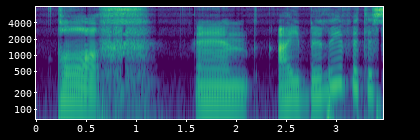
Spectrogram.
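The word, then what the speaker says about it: قاف: I am sorry, Qaf, Qaf.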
